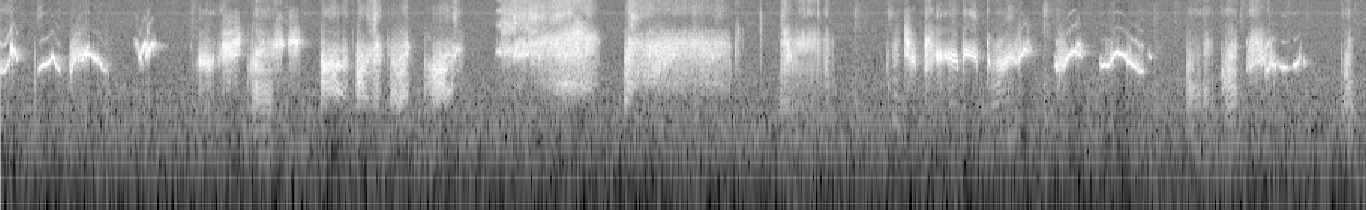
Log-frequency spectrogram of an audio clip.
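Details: Chatty young male budgerigar, four months old, reproducing overheard conversation: continuous raspy babble with wavering whistled notes, a long breathy hiss midway, then more looping warbles.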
